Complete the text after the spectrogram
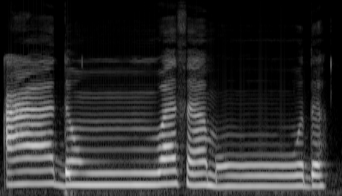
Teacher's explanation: थोड़ी सी नून की आवाज आएगी थोड़ी सी वाव की आवाज आएगी टू काउंट का गुना करेंगे · دن تھا دن، تنوین میں نون چھپا ہوا ہوتا ہے، نون کے بعد واو آ رہا ہے تو یہاں پہ ادغام ناقص بالغنہ ہوگا. تھوڑی سی نون کی آواز آئے گی، تھوڑی سی واو کی آواز آئے گی. 2 کاؤنٹ کا غنہ کریں گے.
